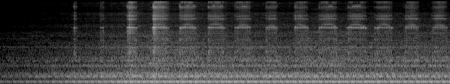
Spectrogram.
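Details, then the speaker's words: Old valve from a MINI R53 JCW cylinder head spun in a valve grinding machine: steady grinder hum with an uneven scraping pulse about four times a second as it touches the stone on one side only; bent valve. "So, I'm going to touch to the stone and then you can clearly hear it's bent because it's of course grinding on one side and not on the other side."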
